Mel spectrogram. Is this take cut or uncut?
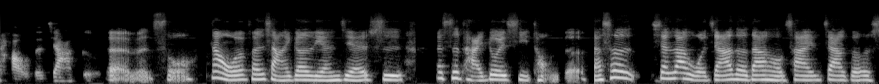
cut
